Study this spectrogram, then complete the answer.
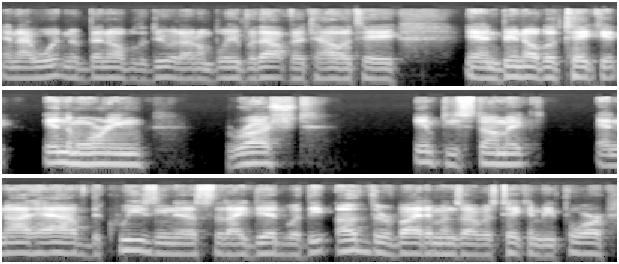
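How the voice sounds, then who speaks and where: At a fairly quick pace, a man with an American accent talks in an unremarkable speaking voice at a medium pitch with fairly even intonation. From Montana. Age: 60s. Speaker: customer giving product testimonial. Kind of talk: testimony. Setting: video call.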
